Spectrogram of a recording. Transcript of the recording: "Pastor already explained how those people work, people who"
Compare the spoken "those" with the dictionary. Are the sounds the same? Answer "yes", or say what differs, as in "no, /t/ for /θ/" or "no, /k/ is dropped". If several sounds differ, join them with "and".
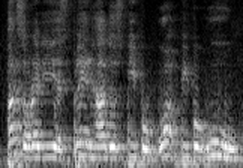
no, /s/ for /z/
